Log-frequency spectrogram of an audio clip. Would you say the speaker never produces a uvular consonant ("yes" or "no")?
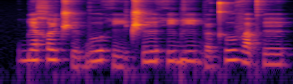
no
